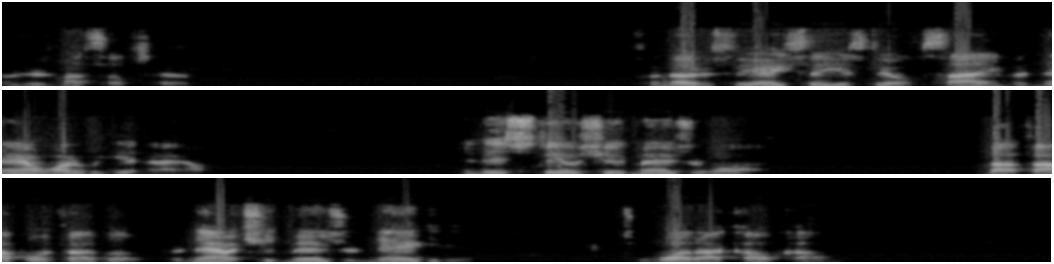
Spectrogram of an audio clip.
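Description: A man explains calmly, close to a microphone.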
